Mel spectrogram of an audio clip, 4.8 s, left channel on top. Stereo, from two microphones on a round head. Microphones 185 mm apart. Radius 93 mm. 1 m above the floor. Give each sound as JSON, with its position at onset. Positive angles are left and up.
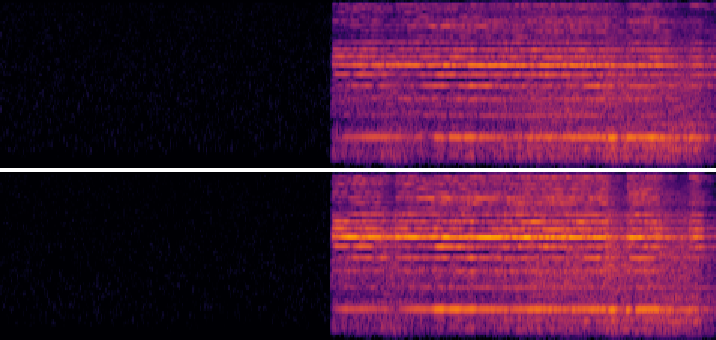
{"t": 2.2, "sound": "a car horn", "side_deg": -85, "distance_m": 6.0}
